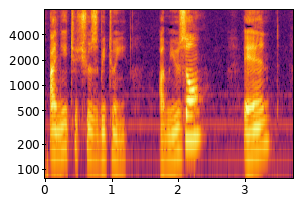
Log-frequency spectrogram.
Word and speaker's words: amusant: And that's what happens with amusant and amusante. This means that the masculine version is pronounced amusant with a silent T, and the feminine version is pronounced amusante with a T pronounced clearly.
